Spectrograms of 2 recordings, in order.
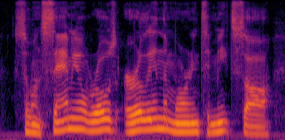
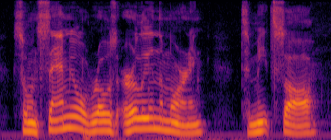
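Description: No difference in how they are said.

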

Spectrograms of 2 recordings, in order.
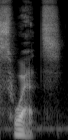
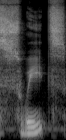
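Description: First: The name has a short 'eh' vowel. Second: The name has a long 'ee' vowel. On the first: The speaker calls it right. "I think it's based off how it's spelled. I think it's sweats" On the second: The speaker calls it wrong. "I want to pronounce this sweets because it sounds nicer"

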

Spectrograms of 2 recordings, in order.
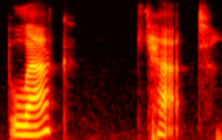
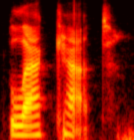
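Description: First: The words are said with a break between them. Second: The words are joined smoothly with no break. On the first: "I will say the words with a space in between" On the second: "in a more fluid way to demonstrate linking"

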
